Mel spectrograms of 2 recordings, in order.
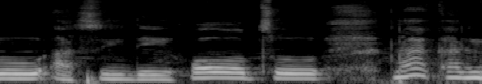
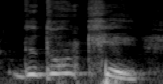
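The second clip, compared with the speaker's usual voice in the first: exasperated outcry; 11 semitones higher than usual. Real, not acted. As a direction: cry it out in frustration. Ranting about police.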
